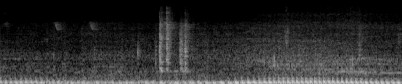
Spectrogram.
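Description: A low engine running steadily, growing louder about halfway through. A short double click comes about one and a half seconds in, and small birds chirp a few times in the first second.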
